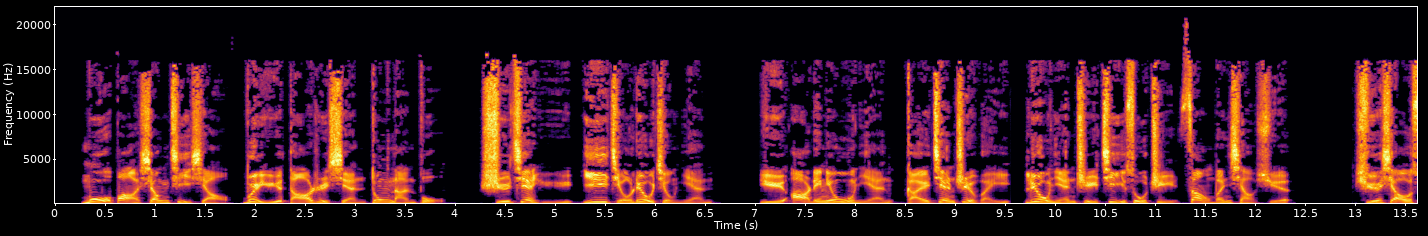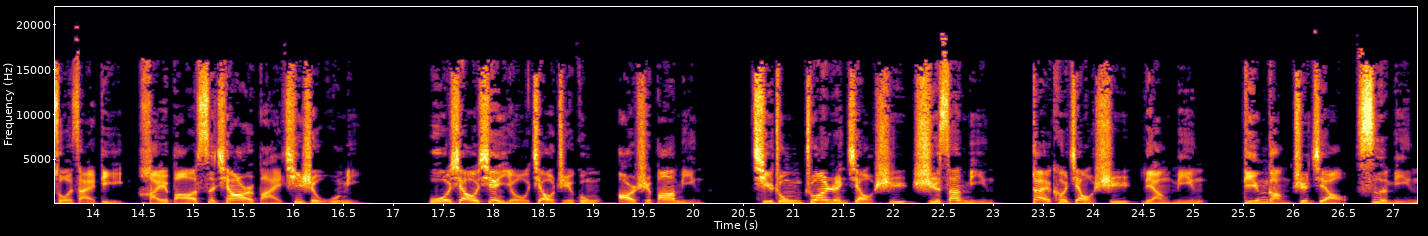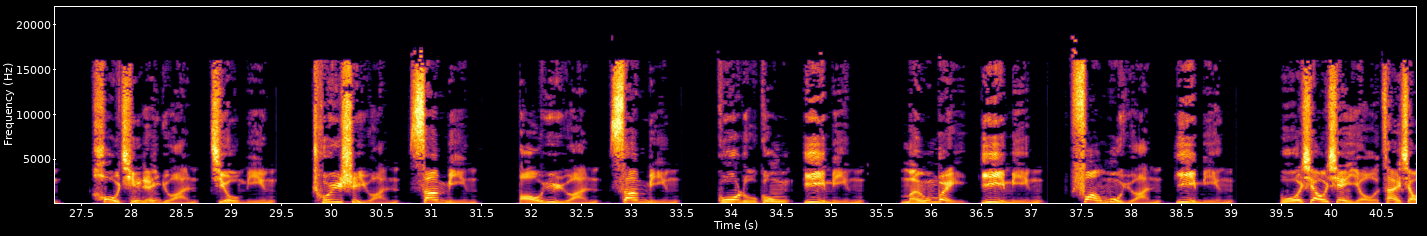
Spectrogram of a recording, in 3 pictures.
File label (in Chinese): 男, 专题, 学校专题; 莫坝乡寄校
